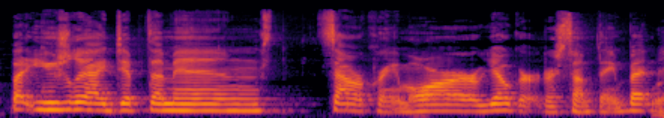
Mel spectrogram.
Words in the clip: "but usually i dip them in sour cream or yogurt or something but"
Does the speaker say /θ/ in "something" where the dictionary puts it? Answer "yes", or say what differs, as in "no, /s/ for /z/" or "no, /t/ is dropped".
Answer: yes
